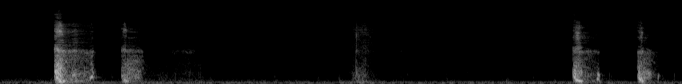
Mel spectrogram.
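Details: During a cold, as the wheezing was settling down: about five short, harsh cough bursts in pairs with quiet pauses between, and no clear wheeze.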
